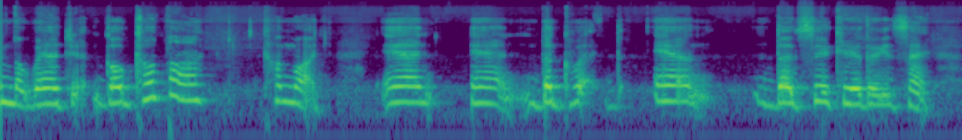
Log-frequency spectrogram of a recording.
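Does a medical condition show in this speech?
Yes: cerebral palsy; present from birth.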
